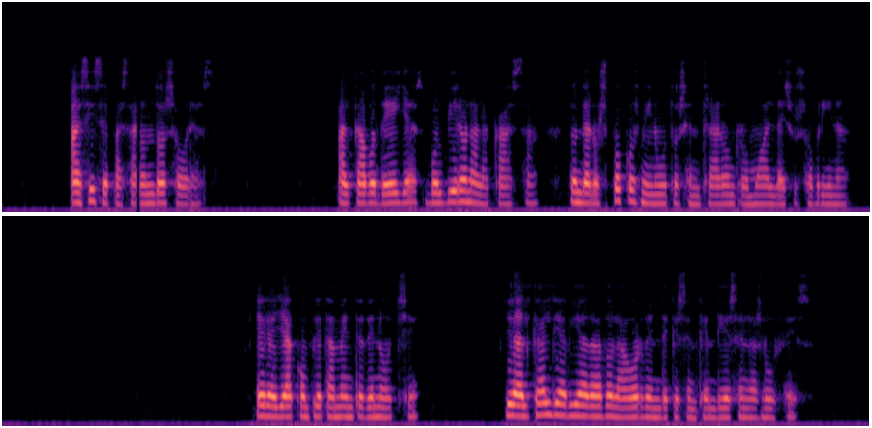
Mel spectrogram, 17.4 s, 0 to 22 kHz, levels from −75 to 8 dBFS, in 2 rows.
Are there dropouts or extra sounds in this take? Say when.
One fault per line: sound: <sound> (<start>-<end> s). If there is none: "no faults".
sound: dropout (1.3-1.4 s)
